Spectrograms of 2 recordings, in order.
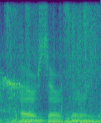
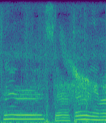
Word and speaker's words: Paraceratherium: Paraceratherium. That's how you pronounce it. Alright. Yep. Sing it. Paraceratherium. Yeah, it's just like the Metallica song. Instead of Welcome Home Sanitarium, it's Paraceratherium.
